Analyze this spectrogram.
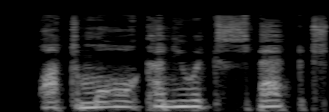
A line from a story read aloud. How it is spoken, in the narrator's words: she asked him quietly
